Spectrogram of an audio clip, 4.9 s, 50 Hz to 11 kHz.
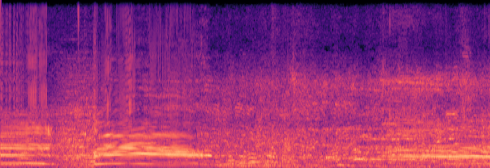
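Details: At a crowded market on 15 December, a Sahiwal bull calf gives a long, strong moo that slides downward over about two seconds, followed by softer lowing from other cattle amid continuous voices.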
